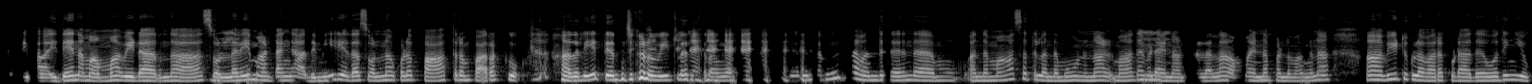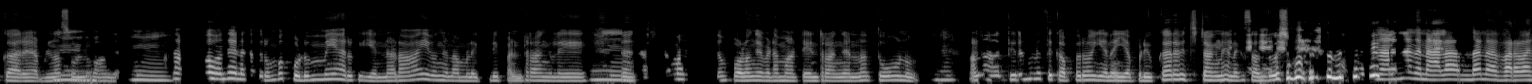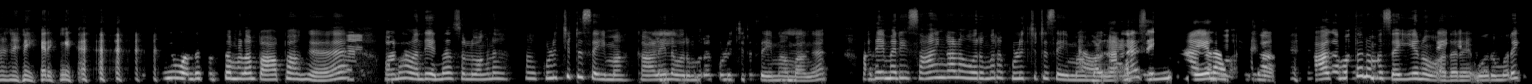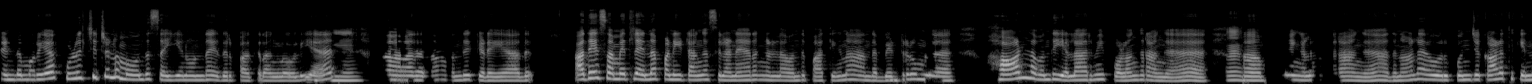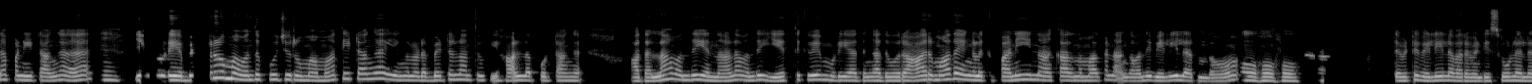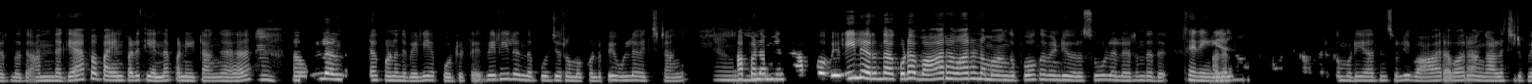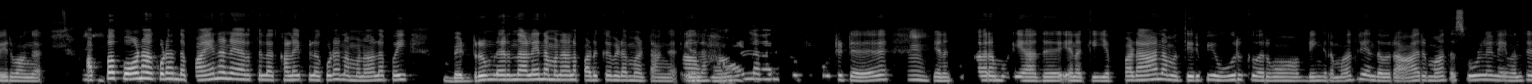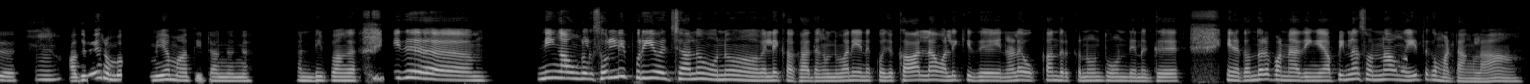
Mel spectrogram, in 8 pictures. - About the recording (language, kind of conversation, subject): Tamil, podcast, சில நேரங்களில் ஓய்வெடுக்க வீட்டில் ஒரு சிறிய ஓய்வு மூலையை நீங்கள் எப்படி அமைக்கிறீர்கள்?
- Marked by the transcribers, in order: static; distorted speech; tapping; other background noise; laugh; laughing while speaking: "அதுலயே தெரிஞ்சுக்கணும் வீட்ல இருக்கிறவங்க"; unintelligible speech; tongue click; unintelligible speech; laughing while speaking: "வச்சுட்டாங்கன்னு எனக்கு சந்தோஷமா இருக்கு"; laughing while speaking: "அந்த நாளா இருந்த நான் பரவாயில்லன்னு நினைக்கிறேங்க"; laugh; swallow; in English: "பெட்ரூம்ல ஹால்ல"; in English: "பெட்ரூம"; in English: "பெட்டெல்லாம்"; in English: "ஹால்ல"; unintelligible speech; in English: "பெட்ட"; unintelligible speech; disgusted: "எனக்கு எப்படா நம்ம திருப்பி ஊருக்கு … ரொம்ப கொடுமையா மாத்திட்டாங்கங்க"; drawn out: "இது"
